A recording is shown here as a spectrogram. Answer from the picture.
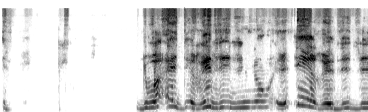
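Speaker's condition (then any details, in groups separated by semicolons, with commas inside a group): Cerebral palsy; lifelong, non-progressive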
